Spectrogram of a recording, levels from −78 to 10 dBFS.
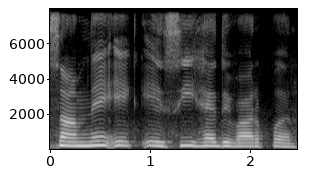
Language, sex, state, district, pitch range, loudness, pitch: Hindi, female, Uttar Pradesh, Jyotiba Phule Nagar, 195-230 Hz, -15 LUFS, 215 Hz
